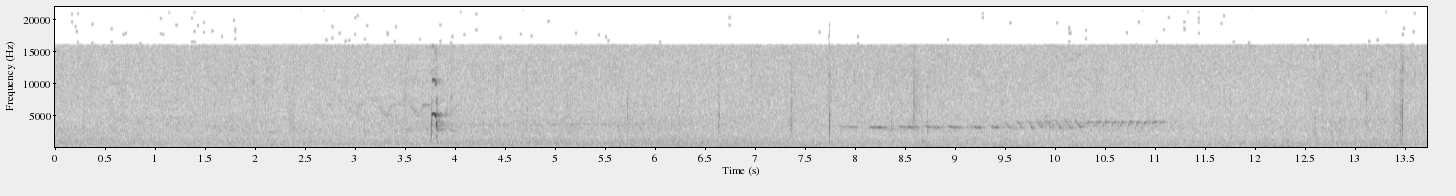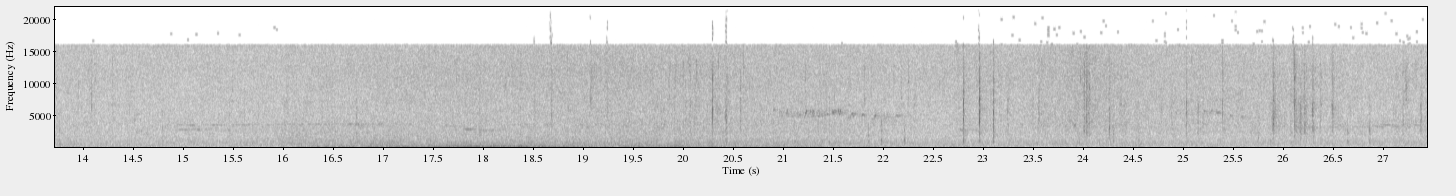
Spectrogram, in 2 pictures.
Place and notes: Tall Grass Prairie - A woodpecker in the Tall Grass Prairie (Oklahoma)
Some birds, a woodpecker and light wind in the bush. Recorded in the Tall Grass Prairie Reserve, in Oklahoma. Sound recorded by a MS setup Schoeps CCM41+CCM8 Sound Devices 788T recorder with CL8 MS is encoded in STEREO Left-Right recorded in may 2013 in Oklahoma, USA.
11 May 2013, 12:00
